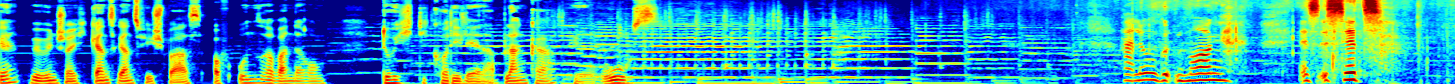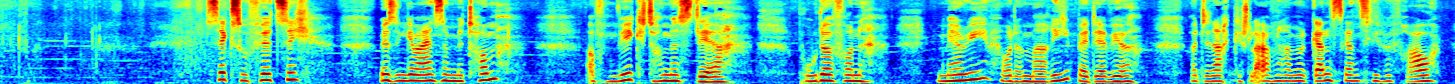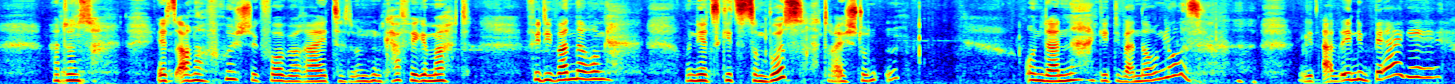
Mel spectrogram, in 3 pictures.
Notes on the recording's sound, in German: Wir haben den Santa Cruz Trek 4 Tage lang durch die Cordillera Blanca gemacht. Wir haben dich einmal live bei unsere Wanderung mitgenommen.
